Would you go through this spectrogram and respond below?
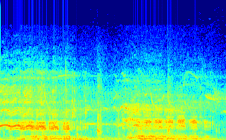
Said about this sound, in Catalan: En aquest prat hi pastaven vaques, hi trotaven cavalls.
